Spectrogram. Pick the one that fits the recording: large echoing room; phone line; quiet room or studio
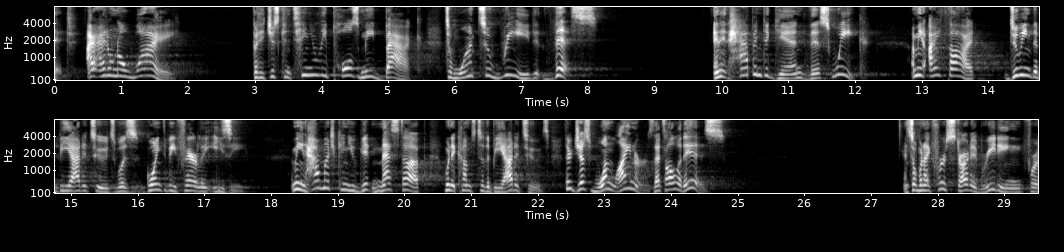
large echoing room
